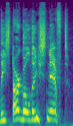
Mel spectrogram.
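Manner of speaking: ordinary delivery, nothing marked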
